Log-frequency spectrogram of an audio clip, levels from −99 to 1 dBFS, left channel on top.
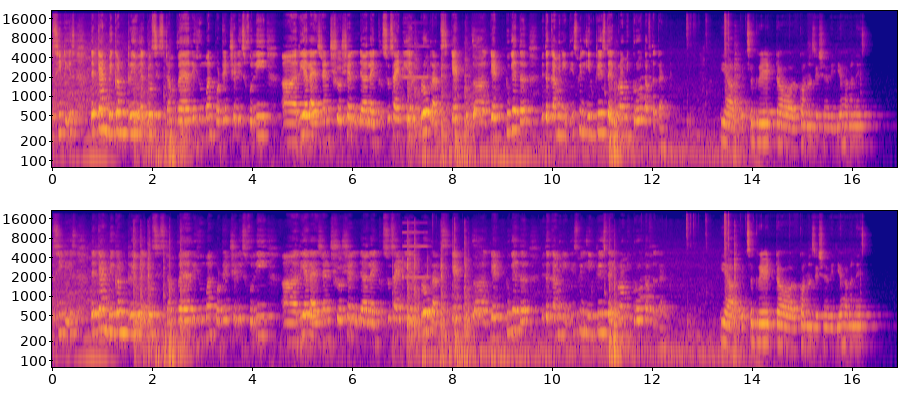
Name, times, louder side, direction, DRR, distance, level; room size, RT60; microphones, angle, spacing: voice 1, 0.0-12.3 14.0-14.1, left 4 dB, 85° left, 6 dB, 0.5 m, -27 dB
sound 1, 1.6-2.8 4.3-4.4 4.8-4.9 6.5-6.6 6.8-13.7, right 1 dB, 70° right, 0.6 m, -37 dB
voice 2, 13.4-16.2, right 2 dB, 15° right, 6 dB, 0.3 m, -29 dB
4.5 x 3.3 x 2.7 m, 0.76 s
head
